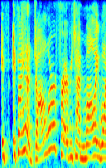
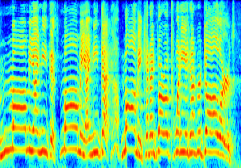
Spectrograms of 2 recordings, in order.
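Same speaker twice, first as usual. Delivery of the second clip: mocking needy voice, higher pitch; 4 semitones higher than usual. Complaining about her daughters' requests, imitating her daughters asking. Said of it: "All I hear is".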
